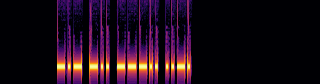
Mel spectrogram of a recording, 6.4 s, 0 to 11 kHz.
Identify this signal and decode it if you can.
Morse code, heard as a keyed tone, about 22 wpm, 700 Hz. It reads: KD8F
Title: USA Call Signs - 4 Characters - Repeated 2x - 22wpm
